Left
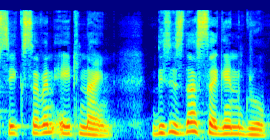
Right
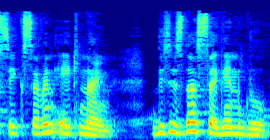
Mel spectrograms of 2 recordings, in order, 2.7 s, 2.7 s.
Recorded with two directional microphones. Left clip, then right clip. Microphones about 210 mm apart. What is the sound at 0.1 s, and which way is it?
A woman's voice, 40° left (ahead or behind).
